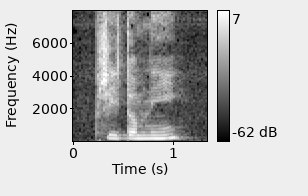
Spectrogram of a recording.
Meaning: 1. present (current) 2. present 3. present (in vicinity)
- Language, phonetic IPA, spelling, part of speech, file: Czech, [ˈpr̝̊iːtomniː], přítomný, adjective, Cs-přítomný.ogg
